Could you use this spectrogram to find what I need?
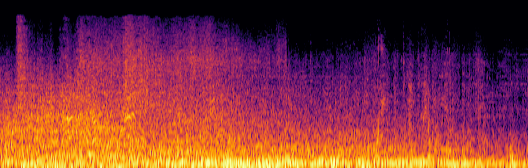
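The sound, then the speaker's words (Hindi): Cannon shells explode during an artillery barrage in a battle. The blasts are loud and deep and merge into a continuous rumbling roar that eases slightly toward the end. “कुछ गोले सीधे हमारी तरफ आ रहे हैं, तैयार हो जाओ।”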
